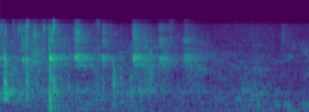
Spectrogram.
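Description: Dice rattle and tumble onto a board.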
